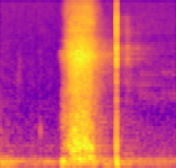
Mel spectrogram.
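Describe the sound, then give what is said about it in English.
A person gives one loud, drawn-out, judgmental nasal sniff, a breathy hiss lasting about half a second and ending in a short sharp click, with no talking around it. “And if they say nothing, it's the judgmental sniff.”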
